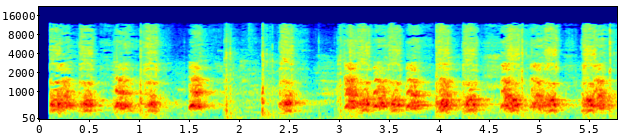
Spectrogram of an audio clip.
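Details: A pair of Bakarwal dogs, kept as protection dogs, barking aggressively: loud, deep, rough barks close by, about two per second in uneven bursts with short gaps.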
